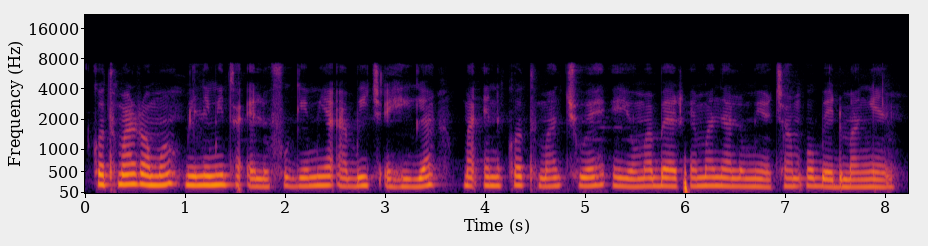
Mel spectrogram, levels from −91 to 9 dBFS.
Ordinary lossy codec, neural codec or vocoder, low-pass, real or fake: none; none; 7.2 kHz; real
